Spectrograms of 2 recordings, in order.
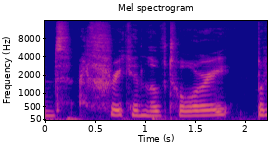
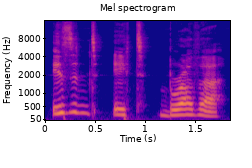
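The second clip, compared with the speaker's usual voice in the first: crisp, proper posh correction; proper enunciation; 6 dB louder, slower than usual. Shown as a demonstration. Snob correcting slang with proper speech. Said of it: "Speak properly".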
